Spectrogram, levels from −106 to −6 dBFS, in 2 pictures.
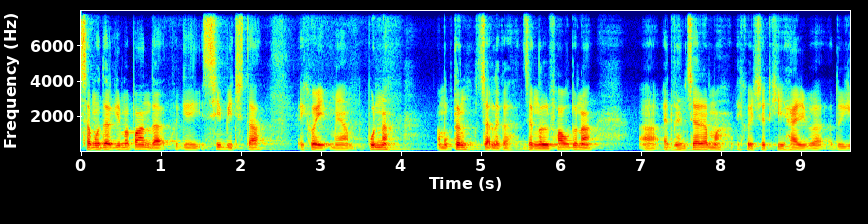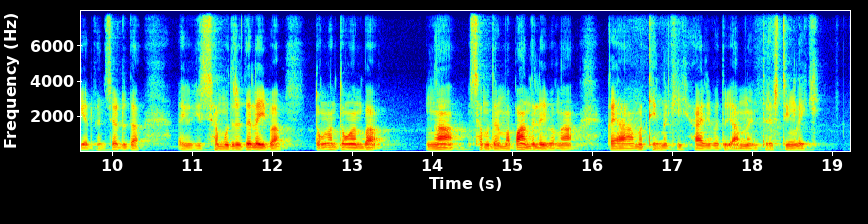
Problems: background sounds at intervals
